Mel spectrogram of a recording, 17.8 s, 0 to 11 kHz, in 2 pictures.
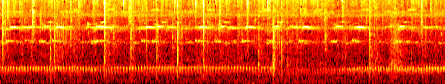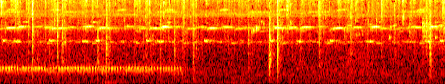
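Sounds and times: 
tree frog rapid pulsed trill on the coast at night: 0.0 - 13.2
high insect buzzing bands on the coast at night: 0.0 - 17.8.

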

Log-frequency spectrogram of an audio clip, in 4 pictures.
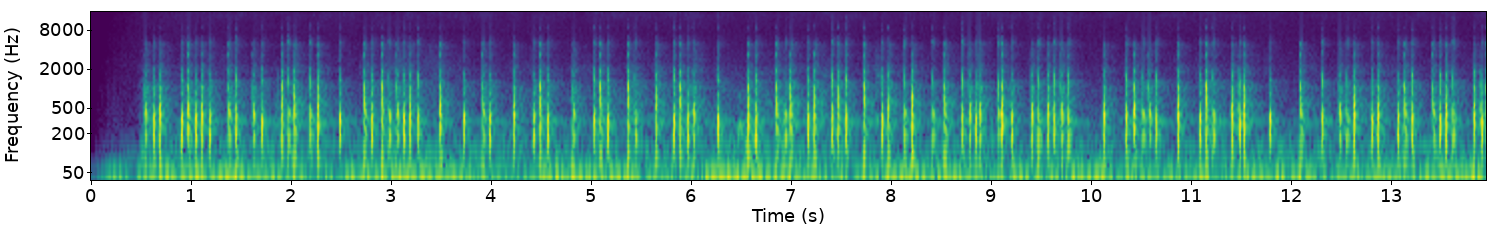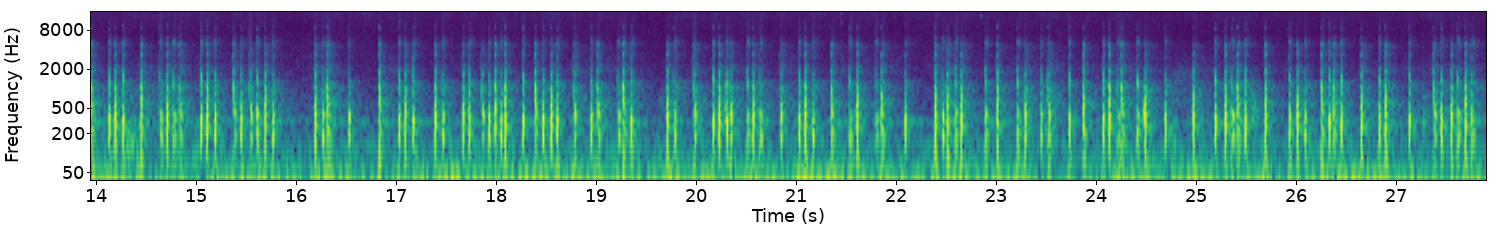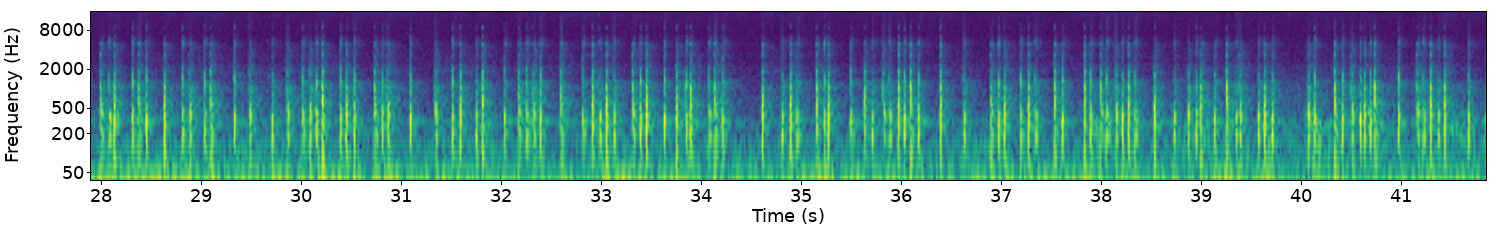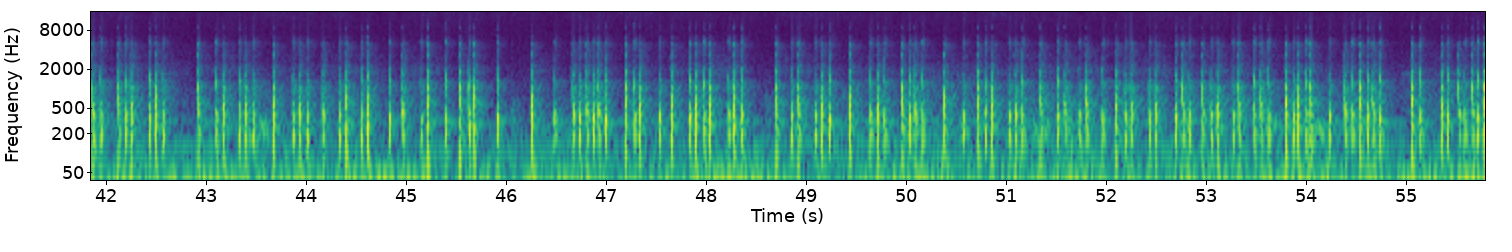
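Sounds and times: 
morse telegraph machine key tapping morse code: 0.5 - 55.7.

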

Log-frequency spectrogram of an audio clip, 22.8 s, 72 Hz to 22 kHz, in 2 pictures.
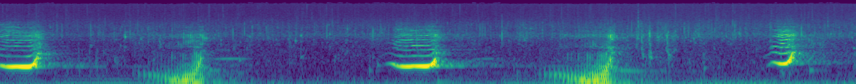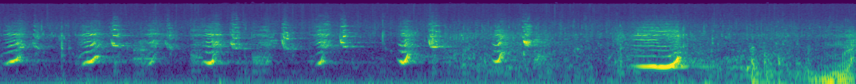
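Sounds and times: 
humpback whale song: 0.0 - 22.8
steady underwater rumble: 0.0 - 22.8.

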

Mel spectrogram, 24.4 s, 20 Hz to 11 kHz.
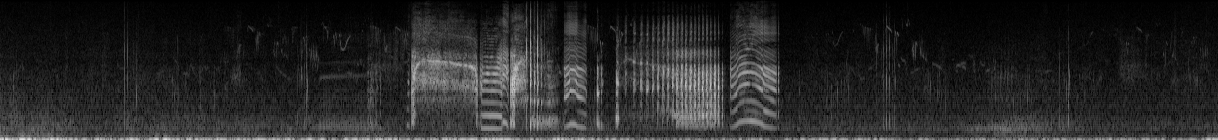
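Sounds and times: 
royal albatrosses calling with braying notes, clattering pulses and harmonic wails: 6.2 - 15.6.

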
